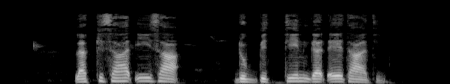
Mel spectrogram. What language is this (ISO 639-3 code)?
orm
